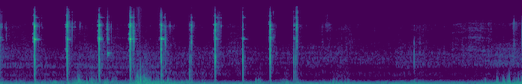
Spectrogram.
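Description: A hammer striking a stone block with sharp, evenly spaced blows, about two a second, that stop about five seconds in. A steady low rumble lies underneath.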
